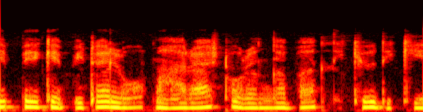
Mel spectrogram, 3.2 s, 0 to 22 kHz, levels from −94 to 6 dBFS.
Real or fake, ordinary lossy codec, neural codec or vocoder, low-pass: real; none; none; none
